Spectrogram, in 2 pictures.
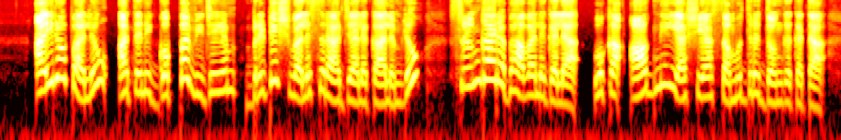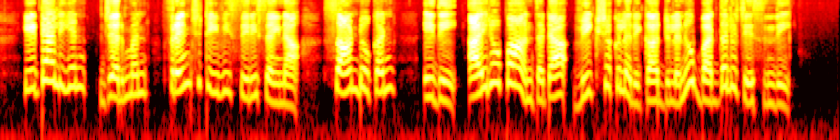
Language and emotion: Telugu, neutral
